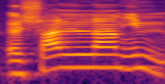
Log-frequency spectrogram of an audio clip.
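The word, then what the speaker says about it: שלמים: 그 히브리어에서 s를 붙이게 되면 뭐로 발음이 되냐? 임으로 발음 되거든요. 그래서 그이 샬람임 하게 되면 이제 복수현이 되는 거예요.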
